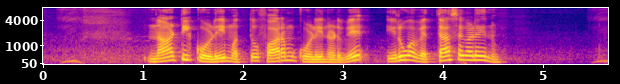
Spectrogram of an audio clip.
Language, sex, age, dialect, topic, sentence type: Kannada, male, 31-35, Central, agriculture, question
